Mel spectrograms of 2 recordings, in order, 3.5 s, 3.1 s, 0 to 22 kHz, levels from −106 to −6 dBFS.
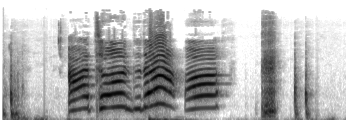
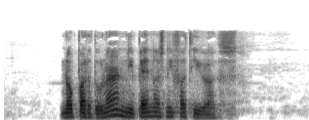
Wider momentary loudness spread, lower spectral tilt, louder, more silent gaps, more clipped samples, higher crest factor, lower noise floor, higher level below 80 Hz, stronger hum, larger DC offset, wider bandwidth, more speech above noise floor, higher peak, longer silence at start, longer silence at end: first, 22 LU vs 11 LU; second, -1.5 dB/octave vs -6.5 dB/octave; first, -10 LUFS vs -20 LUFS; neither; neither; second, 14 dB vs 20 dB; second, -41 dBFS vs -77 dBFS; first, -46 dBFS vs -58 dBFS; neither; neither; first, 15 kHz vs 7.8 kHz; second, 30 dB vs 58 dB; about the same, 0 dBFS vs -2 dBFS; second, 0.1 s vs 0.6 s; second, 0.4 s vs 0.75 s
